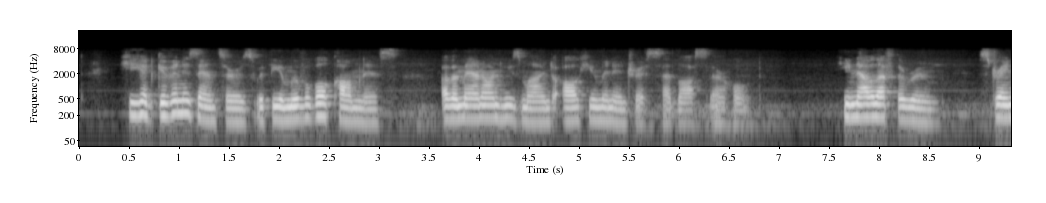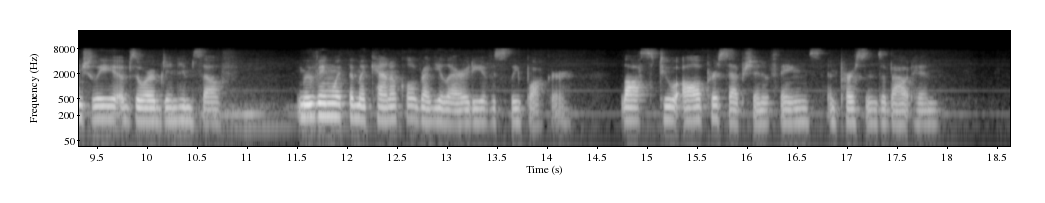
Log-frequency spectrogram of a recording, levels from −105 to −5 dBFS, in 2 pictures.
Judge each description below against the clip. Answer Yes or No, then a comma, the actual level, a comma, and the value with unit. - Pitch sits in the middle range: Yes, medium, 155 Hz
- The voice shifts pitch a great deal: No, average, 3.4 semitones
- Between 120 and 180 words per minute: Yes, average, 160 wpm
